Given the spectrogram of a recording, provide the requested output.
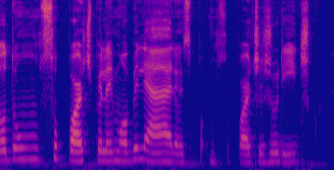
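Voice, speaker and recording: A woman with a São Paulo interior accent, ordinary pitch variation, and a very clean recording with a silent background. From interior of São Paulo state, Brazil. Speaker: real estate agent. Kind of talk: podcast interview. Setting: studio. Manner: hesitant, with many fillers.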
